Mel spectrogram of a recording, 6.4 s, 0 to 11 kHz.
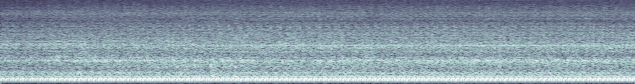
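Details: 1999 Nissan Altima 2.4L 4-cylinder with a customer-replaced distributor that was never timed, warming up. Steady, slightly quick idle with an even firing beat and no misses. Ignition timing is fully advanced before being set with a timing light.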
